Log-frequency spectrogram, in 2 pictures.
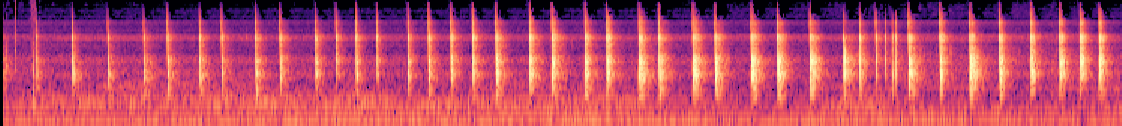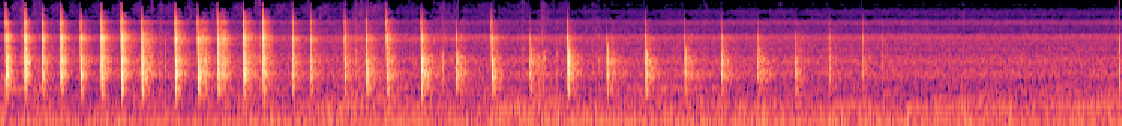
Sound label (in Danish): sydflagermus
